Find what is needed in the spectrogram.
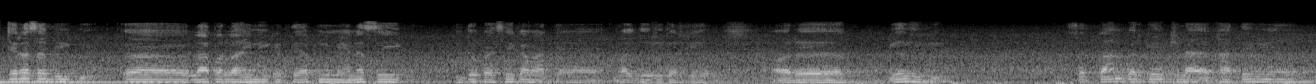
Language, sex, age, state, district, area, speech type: Hindi, male, 45-60, Uttar Pradesh, Lucknow, rural, spontaneous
